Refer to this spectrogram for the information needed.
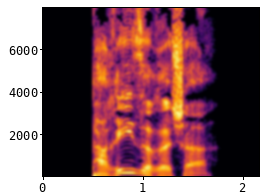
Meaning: inflection of pariserisch: 1. strong/mixed nominative masculine singular 2. strong genitive/dative feminine singular 3. strong genitive plural
- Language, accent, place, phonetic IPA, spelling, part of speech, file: German, Germany, Berlin, [paˈʁiːzəʁɪʃɐ], pariserischer, adjective, De-pariserischer.ogg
